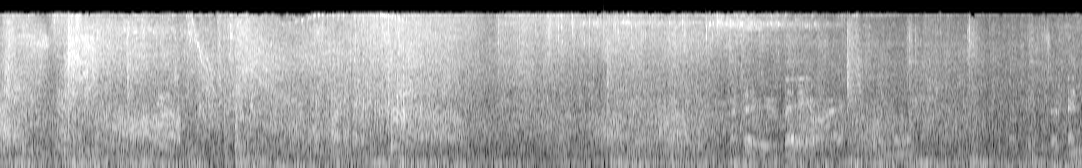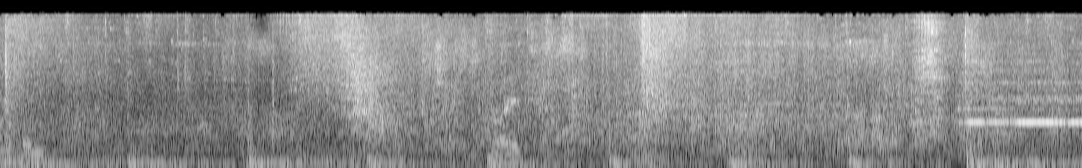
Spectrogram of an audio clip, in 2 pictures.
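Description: Magic blasts burst and crackle loudly.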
